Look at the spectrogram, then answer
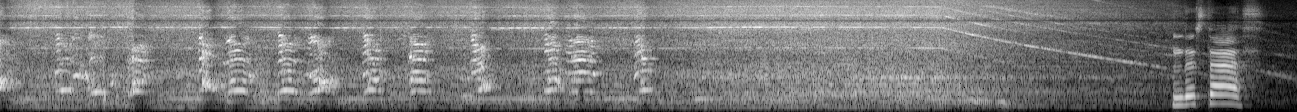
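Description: A Boston Terrier barks in sharp, repeated bursts over the steady whine of a vacuum cleaner.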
